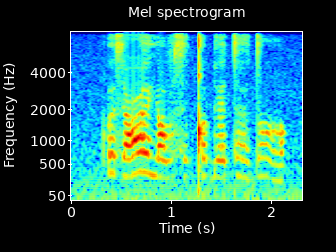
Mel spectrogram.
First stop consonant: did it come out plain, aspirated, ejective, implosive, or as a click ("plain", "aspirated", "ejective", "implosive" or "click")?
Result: ejective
